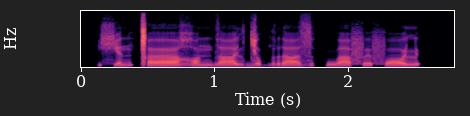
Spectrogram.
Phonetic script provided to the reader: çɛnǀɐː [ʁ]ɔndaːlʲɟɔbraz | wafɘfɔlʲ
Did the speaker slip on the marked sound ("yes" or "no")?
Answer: no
